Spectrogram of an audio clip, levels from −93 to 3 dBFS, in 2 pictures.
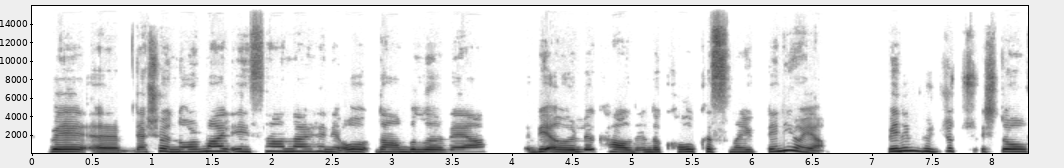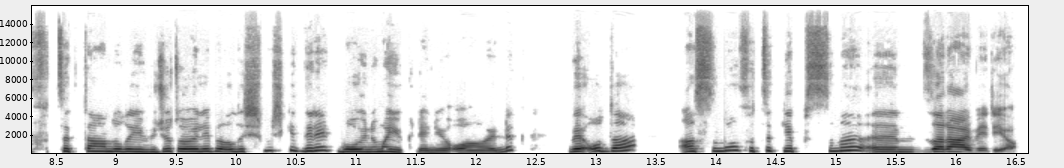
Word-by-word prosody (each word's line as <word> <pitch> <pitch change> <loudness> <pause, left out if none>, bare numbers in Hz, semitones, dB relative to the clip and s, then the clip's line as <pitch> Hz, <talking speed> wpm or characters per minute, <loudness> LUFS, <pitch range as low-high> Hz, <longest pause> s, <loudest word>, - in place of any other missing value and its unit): ve, 250 -1 +6
eee, 315 -1 +3 0.2
ya, 235 - -2
şöyle 275 +1 -1
normal 265 +3 +1
insanlar, 265 +1 -2
hani, 255 -3 -4
o 250 0 +2
dambılı 235 -1 0
veya 230 +1 -2 0.4
bir 240 +2 +4
ağırlığı 230 +1 +3
kaldırdığında 225 -1 0
kol 245 +1 0
kasına 245 -2 -2
yükleniyor 260 +10 +1
ya, - - -2 0.6
benim 300 +2 +4
vücut, 280 +3 -2 0.2
işte, 255 +1 +1
o 255 0 +5
fıtıktan 275 +1 -3
dolayı 260 -2 +1
vücut 265 +4 -4
öyle 270 0 +5
bir 275 - +2
alışmış 265 +7 -3
ki 360 - -3
direkt 345 -1 -1
boynuma 250 +1 +4
yükleniyor 195 -4 -4
o - - +1
ağırlık 185 - -4 0.5
ve 280 +2 +7
o 300 -1 0
da, 315 +3 +5 0.4
aslında 290 +5 -2
o 385 - -2
fıtık 315 0 -4
yapısına, 315 +4 -1
eee, 235 0 -2 0.2
zarar 255 -2 +4
veriyor. 390 - -7
260 Hz, 155 wpm, -19 LUFS, 235-285 Hz, 0.6 s, ve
